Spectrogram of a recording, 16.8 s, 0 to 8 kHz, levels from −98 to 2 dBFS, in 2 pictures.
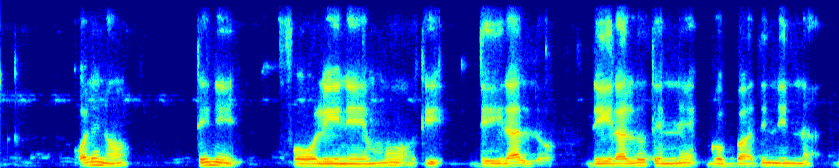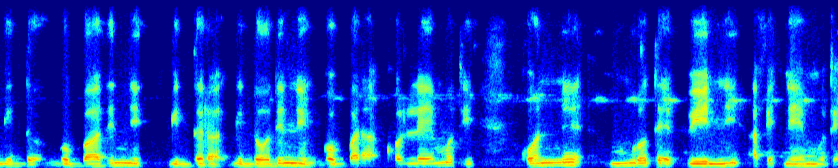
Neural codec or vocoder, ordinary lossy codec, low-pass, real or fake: none; Opus, 16 kbps; 7.2 kHz; real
